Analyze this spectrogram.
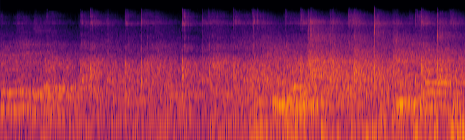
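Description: A table tennis ball clicks sharply back and forth between paddles and the table.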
